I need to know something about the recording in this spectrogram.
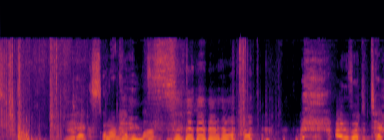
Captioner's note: laughter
